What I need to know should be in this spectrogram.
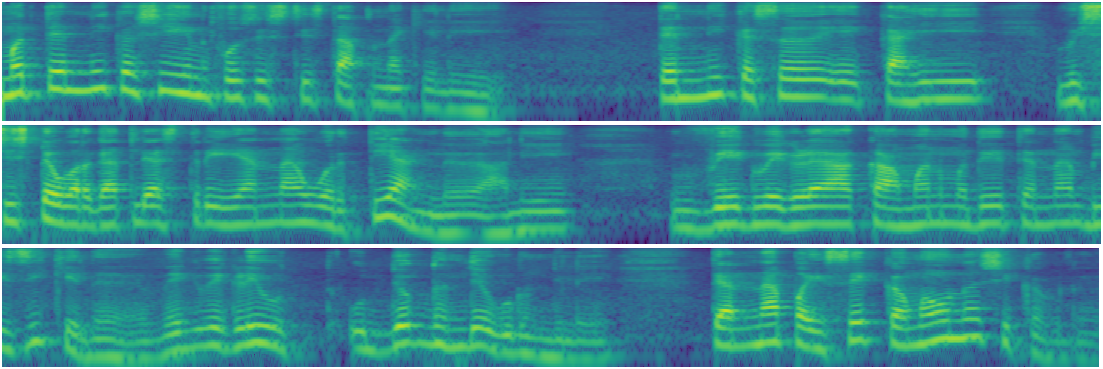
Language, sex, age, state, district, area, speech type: Marathi, male, 18-30, Maharashtra, Sangli, urban, spontaneous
